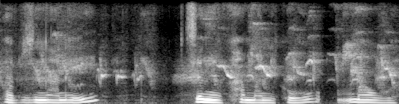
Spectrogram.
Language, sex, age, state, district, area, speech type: Bodo, female, 60+, Assam, Chirang, rural, spontaneous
